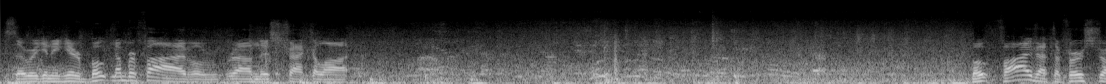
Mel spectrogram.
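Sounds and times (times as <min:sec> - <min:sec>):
boat rumbling: 0:00.0 - 0:11.0
faint voices: 0:00.0 - 0:11.0
rushing water: 0:00.0 - 0:11.0.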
